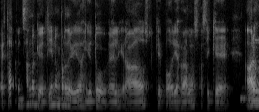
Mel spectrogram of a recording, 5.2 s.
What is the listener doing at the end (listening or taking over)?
listening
